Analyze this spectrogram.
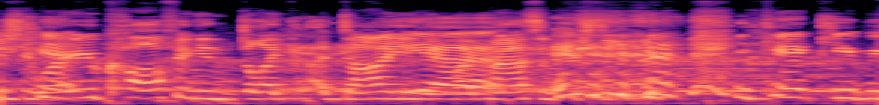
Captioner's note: laugh; chuckle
